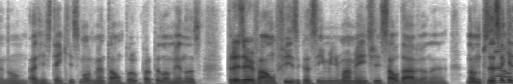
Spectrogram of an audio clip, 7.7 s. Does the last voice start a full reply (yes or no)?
no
